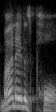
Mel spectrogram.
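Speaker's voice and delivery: slightly too loud. Voicing a character announcing their name on a platform: a little too loud. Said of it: "maybe just a little too loud".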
